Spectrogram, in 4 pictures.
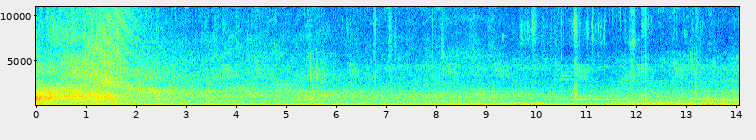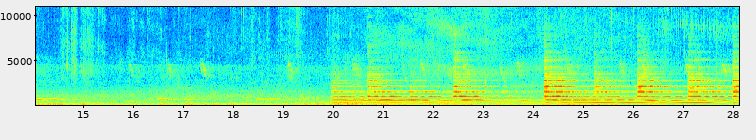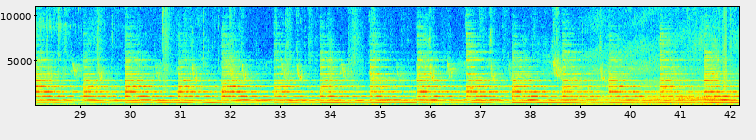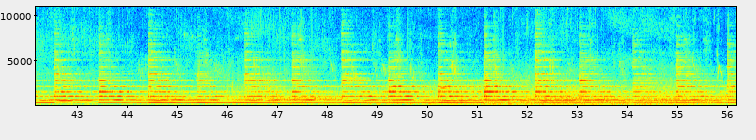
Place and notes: Extract 3: Pankow Church bells, trams, tyres on cobbles. The 5 Pankow Soundwalks project took place during spring 2019 and April 27 2020 was the first anniversary. In celebration I walked the same route starting at Pankow S&U Bahnhof at the same time. The coronavirus lockdown has made significant changes to the soundscape. Almost no planes are flying (this route is directly under the flight path into Tegel Airport), the traffic is reduced, although not by so much, and the children's playgrounds are closed. All important sounds in this area. The walk was recorded and there are six extracts on the aporee soundmap.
